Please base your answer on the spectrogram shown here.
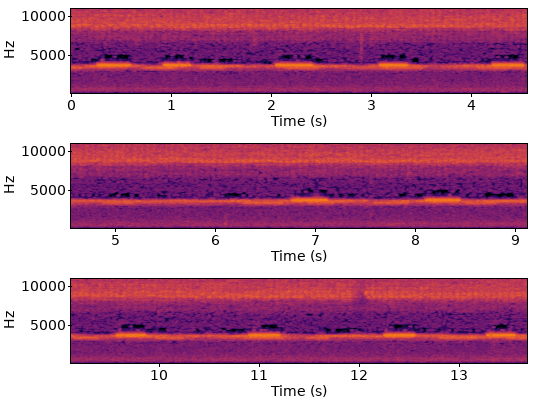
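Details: Crickets calling at night in India: steady high-pitched ringing trill with soft swells roughly every second, plus a higher continuous hiss of other insects and a background wash of noise.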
